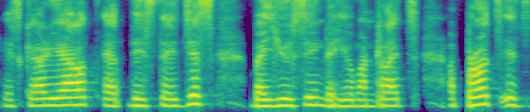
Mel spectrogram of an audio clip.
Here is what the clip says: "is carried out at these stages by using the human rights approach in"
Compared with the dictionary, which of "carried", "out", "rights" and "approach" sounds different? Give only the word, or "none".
carried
